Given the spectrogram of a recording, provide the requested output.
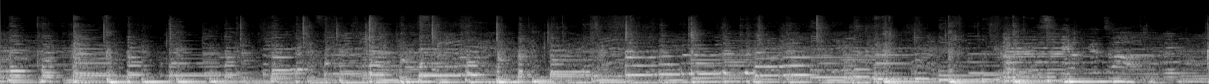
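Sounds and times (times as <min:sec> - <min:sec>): double bass: 0:00.0 - 0:12.0
electric guitar rhythm: 0:00.0 - 0:12.0.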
